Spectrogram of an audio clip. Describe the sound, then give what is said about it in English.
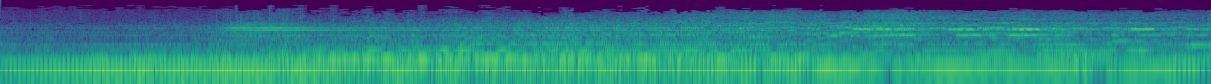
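A car engine rumbles loud, revving higher partway through as the car pulls up at Pfeffer's Brewery and Warehouse, a steady low drone with rising tones and no voices. “I pull up at Pfeffer's Brewery and Warehouse.”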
